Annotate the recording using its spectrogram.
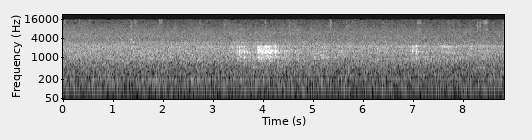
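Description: Footsteps tap on paved ground outdoors.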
